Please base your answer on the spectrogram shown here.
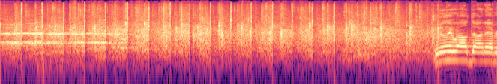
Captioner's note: applause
